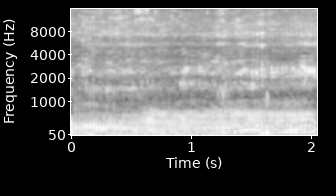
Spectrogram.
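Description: Motorcycle engine running as the bike rolls slowly through traffic, its pitch rising slightly.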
